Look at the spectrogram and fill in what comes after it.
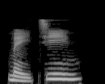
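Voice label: "美金", Mandarin Chinese; hsk; chinese-flashcards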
